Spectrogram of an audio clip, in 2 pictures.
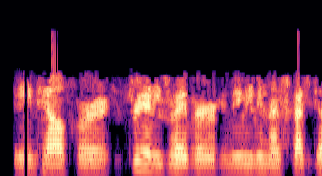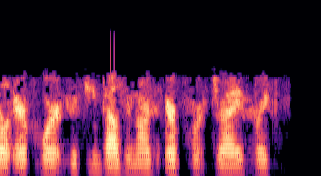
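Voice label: Police Department North Dispatch, scanner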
